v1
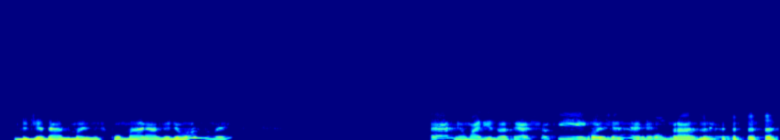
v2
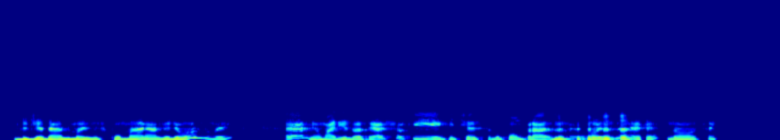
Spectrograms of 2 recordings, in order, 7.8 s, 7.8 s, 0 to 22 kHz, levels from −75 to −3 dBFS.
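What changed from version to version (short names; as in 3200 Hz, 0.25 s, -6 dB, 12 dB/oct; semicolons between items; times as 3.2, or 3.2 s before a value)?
second voice: entry -1.45 s; master: add bell 540 Hz -6.5 dB 0.23 oct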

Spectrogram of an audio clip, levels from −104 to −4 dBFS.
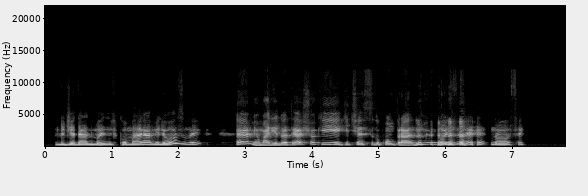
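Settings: master: remove speaker cabinet 120–3700 Hz, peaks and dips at 160 Hz +4 dB, 570 Hz -10 dB, 830 Hz -8 dB, 2200 Hz -7 dB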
